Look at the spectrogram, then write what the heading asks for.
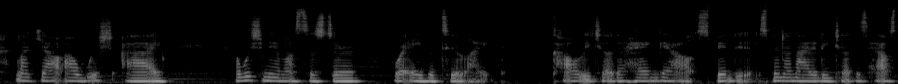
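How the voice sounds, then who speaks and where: Her pitch sits very deep and low for a woman. She talks at a fairly slow pace. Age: 30s. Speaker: vlogger. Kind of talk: personal confessional vlog. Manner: loud.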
